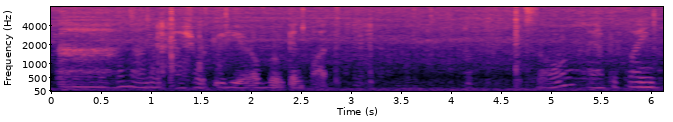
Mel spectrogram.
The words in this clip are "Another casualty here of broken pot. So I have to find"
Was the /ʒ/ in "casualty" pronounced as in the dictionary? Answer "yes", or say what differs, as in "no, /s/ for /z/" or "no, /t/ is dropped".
no, /ʃ/ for /ʒ/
